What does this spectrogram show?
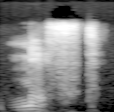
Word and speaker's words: missed: sh sound sh the pronunciation of the Ed past tense ending will be T so missed okay quickly T sorry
